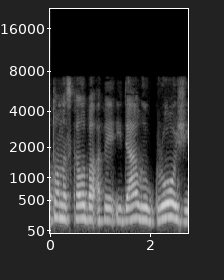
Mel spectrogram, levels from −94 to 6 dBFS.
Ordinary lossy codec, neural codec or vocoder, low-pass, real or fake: AAC, 48 kbps; codec, 16 kHz, 4.8 kbps, FACodec; 7.2 kHz; fake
